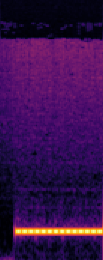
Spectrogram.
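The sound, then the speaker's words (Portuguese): A telephone tone as a call is placed, one loud steady tone that begins right after a brief low thump and holds for about a second, with no voices. “Eu vou ligar pro Divino agora.”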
